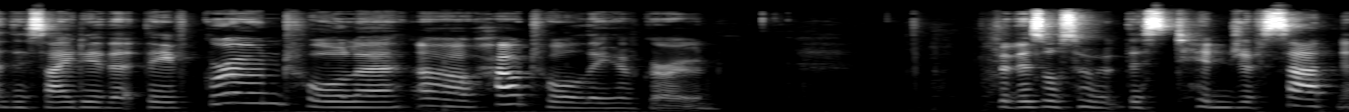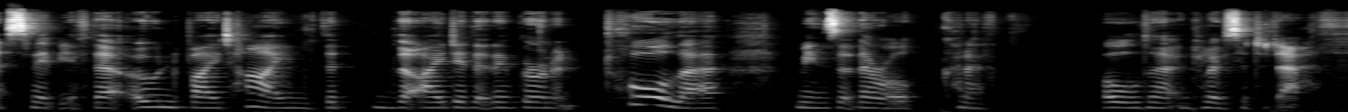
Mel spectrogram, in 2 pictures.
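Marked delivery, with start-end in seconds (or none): 2.1-3.6 read in a sarcastic, mocking tone. Explaining a poem and showing how a line reads as sarcastic. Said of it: "if you read this as sarcastic".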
